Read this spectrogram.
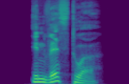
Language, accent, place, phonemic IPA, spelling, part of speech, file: German, Germany, Berlin, /ɪnˈvɛstoɐ/, Investor, noun, De-Investor.ogg
- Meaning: investor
